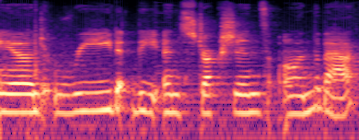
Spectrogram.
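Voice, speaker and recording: A woman speaks over noticeable background noise. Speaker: mom lifestyle vlogger. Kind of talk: sponsored review and cooking demo.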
